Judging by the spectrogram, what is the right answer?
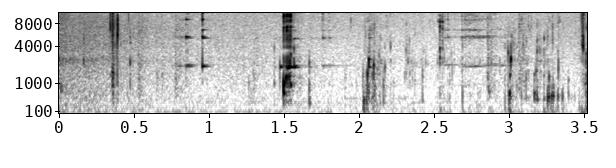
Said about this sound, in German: Ja, Moment, ich muss eben einen Schluck Wasser trinken, damit ich euch hier nicht voll huste.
